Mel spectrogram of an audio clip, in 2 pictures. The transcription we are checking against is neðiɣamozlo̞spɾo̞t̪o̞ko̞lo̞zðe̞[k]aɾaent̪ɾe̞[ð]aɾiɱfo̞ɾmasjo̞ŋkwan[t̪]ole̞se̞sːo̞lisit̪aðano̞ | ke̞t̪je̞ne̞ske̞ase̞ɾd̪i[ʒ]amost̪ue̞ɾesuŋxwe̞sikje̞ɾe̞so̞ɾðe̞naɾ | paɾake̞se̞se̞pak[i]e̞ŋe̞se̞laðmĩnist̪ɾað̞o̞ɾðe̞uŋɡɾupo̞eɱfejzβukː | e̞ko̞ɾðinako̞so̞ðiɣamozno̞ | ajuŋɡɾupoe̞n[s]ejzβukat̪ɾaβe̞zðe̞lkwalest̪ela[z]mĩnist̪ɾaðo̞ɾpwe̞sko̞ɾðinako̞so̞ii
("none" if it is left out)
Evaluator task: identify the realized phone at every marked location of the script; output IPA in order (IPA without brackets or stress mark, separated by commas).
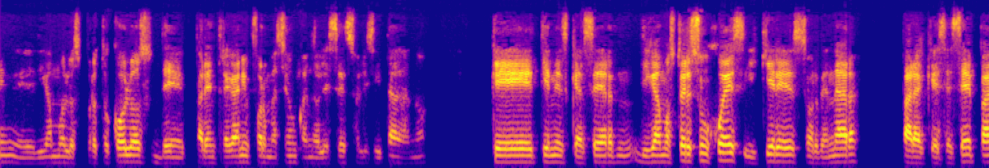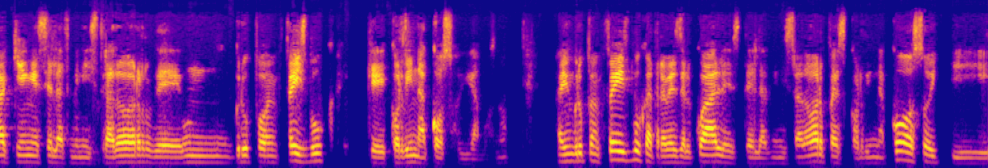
p, ɣ, d̪, ɣ, j, f, ð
